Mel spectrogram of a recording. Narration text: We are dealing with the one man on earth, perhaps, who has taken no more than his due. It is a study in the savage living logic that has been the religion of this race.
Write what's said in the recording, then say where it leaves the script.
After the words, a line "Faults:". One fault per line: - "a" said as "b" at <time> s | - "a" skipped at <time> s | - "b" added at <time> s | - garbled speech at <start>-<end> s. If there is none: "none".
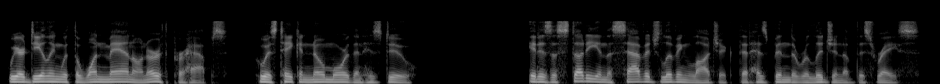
We are dealing with the one man on earth, perhaps, who has taken no more than his due. It is a study in the savage living logic that has been the religion of this race.
Faults:
none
